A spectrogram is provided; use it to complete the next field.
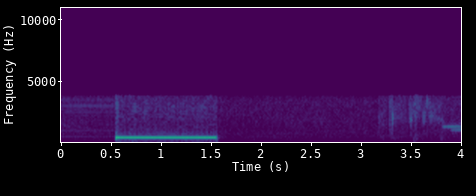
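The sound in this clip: A telephone ringback tone plays while an outgoing call connects: one steady, mid-pitched tone lasting about a second, then silence, and a faint voice briefly near the end.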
